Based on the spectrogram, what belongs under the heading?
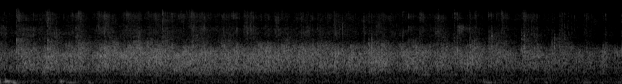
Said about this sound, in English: Let's welcome them with a nice applause.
